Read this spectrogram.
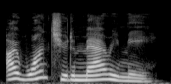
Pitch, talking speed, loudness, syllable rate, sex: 205 Hz, 210 wpm, -14 LUFS, 4.6 syllables/s, female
